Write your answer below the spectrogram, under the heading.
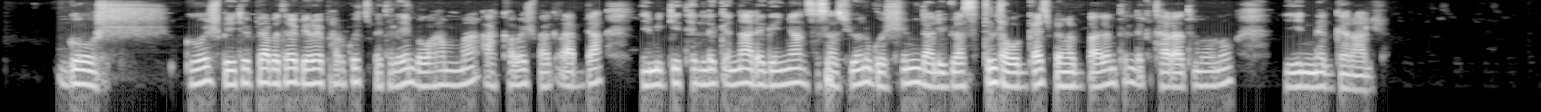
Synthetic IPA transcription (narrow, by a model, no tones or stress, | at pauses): ɡoʃbəit̪jo̞pʼijabət̪ʰələjbeɾojpʰaɾkʰo̞t͡ʃːbət̪ʰələjɪmbəwɦamːaʔakʰːaβoʃbəakʼɾaβjajɛmːiɡet̪ʰɨlːɨkʼɨnːaːd̪əɡəɲːansɨsasiho̞nɡo̞ʃɪmləlɨd͡ʒuasɨ̥t̪ʰːɨlt̪ʰəwɔɡad͡ʒbəməbːaləmt̪ʰɨlːɨkʼt̪ʰəɾat̪məho̞nu | jɪnːəɡːəɾal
